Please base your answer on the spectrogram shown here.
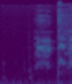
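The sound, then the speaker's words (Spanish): Chickens cluck in a brief, faint pair of quick calls, the second slightly stronger, heard alone without talk. “debe ser ya muy evidente qué tipo de animal involucra. Em, son pollos.”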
